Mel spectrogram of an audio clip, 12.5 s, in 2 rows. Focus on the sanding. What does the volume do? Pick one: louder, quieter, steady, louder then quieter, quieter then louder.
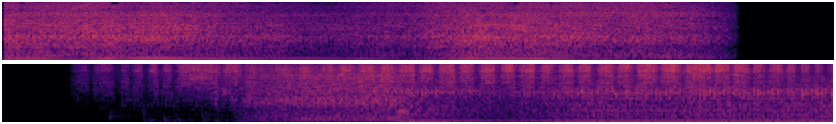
louder.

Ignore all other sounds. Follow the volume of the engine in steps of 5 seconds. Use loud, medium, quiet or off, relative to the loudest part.
loud, medium, medium.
